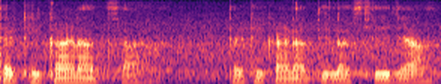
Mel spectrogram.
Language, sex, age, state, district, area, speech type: Marathi, male, 30-45, Maharashtra, Satara, urban, spontaneous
